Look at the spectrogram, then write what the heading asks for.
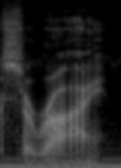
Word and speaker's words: Sarai: given at birth is is probably pronounced something like sarai which means my princess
